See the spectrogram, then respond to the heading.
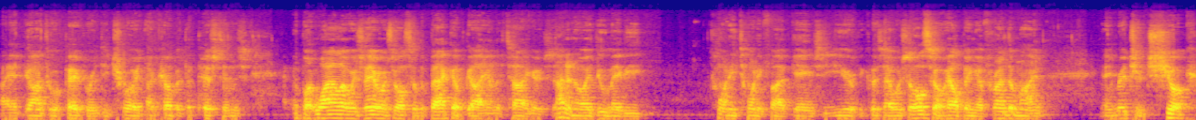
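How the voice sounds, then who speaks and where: A man talks at a very fast pace in a New York accent. There is noticeable background noise. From New York City, the Bronx. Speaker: baseball writer. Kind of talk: interview.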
